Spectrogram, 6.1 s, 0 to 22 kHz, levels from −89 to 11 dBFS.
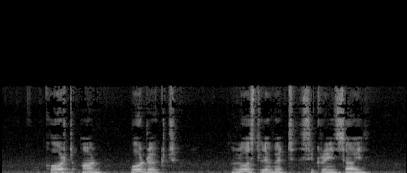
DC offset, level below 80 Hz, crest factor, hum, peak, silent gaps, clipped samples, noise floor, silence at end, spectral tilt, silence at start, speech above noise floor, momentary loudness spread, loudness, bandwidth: under 0.1%; -52 dBFS; 18 dB; none; -8 dBFS; none; under 0.1%; -57 dBFS; 0.55 s; -4.5 dB/octave; 0.7 s; 33 dB; 14 LU; -24 LUFS; 11.5 kHz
